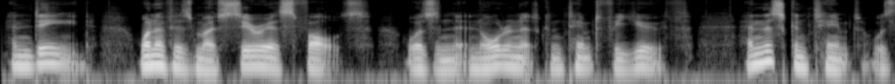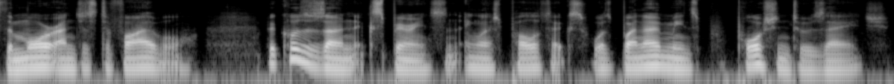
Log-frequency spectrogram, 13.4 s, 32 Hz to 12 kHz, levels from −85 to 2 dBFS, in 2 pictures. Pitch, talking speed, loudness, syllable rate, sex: 105 Hz, 155 wpm, -21 LUFS, 5.1 syllables/s, male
